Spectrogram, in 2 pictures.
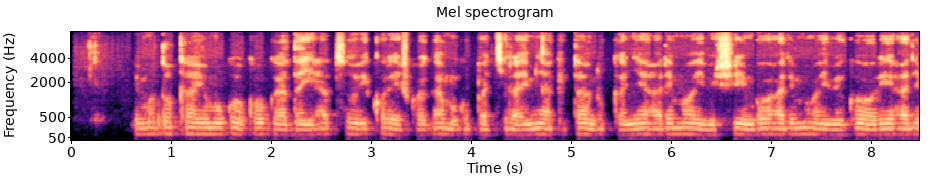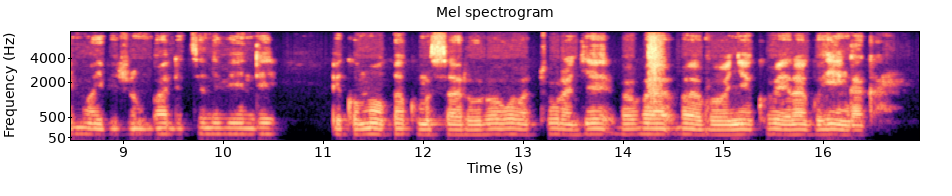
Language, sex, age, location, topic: Kinyarwanda, male, 50+, Musanze, government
